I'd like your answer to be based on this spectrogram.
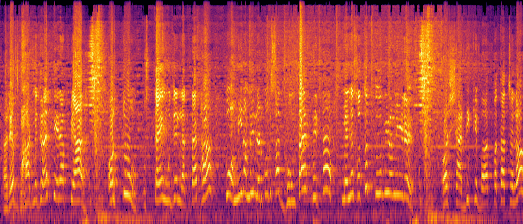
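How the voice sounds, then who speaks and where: A woman's voice: very high-pitched, expressive, normal speed, faint music behind. A woman playing a cruel, scornful wife who taunts her husband, in melodramatic short-video acting. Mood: taunting. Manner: taunting, mocking.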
